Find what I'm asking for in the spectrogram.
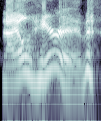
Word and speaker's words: Niall Horan: Niall Horan.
